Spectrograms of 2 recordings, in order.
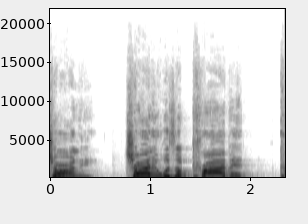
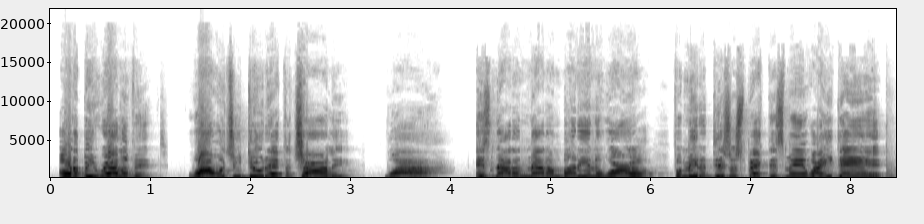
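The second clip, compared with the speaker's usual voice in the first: loud, high, real anger; outraged shout; 6 semitones higher, 3 dB louder than usual. Real, not acted. Host shouting down people cashing in, outraged. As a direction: yell it at the people using his name.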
